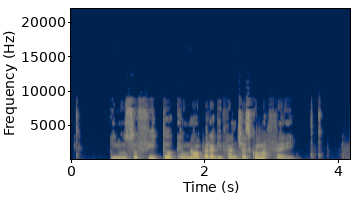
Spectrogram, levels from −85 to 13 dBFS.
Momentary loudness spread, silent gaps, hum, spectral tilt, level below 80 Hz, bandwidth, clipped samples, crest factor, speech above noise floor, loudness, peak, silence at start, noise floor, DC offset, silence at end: 15 LU; none; none; -4.5 dB/octave; -68 dBFS; 9.4 kHz; under 0.1%; 18 dB; 37 dB; -19 LUFS; -2 dBFS; 0.05 s; -56 dBFS; under 0.1%; 0.45 s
